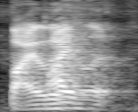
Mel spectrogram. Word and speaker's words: Byleth: Byleth. Byleth.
